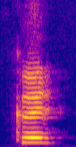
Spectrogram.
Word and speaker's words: could: All of these L's are silent. So it sounds like should, could, and the thing that we get from trees, would.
